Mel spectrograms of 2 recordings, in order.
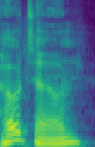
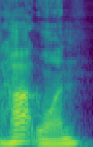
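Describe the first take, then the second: First: The name is said as ho-tone. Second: The name is said as hot one. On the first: The speaker calls it right. "that's how you say it" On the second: The speaker calls it wrong. "It's not Hot One"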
